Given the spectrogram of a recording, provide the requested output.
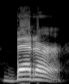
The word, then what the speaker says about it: better: อย่างี้ นะ อ่ะ แล้ว ถ้า เกิด American นะ better เน้น ตัว R ไม่ เน้น ตัว T นะ คะ อ่ะ อีก ที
